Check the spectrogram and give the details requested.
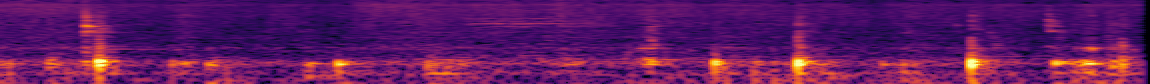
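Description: Mutton bones, fat and onions sizzling in hot oil in a large metal pot, with turmeric just stirred in. A metal ladle stirs the pot, knocking and scraping against its side several times at uneven intervals.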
